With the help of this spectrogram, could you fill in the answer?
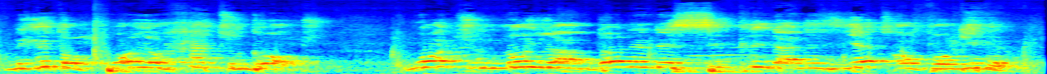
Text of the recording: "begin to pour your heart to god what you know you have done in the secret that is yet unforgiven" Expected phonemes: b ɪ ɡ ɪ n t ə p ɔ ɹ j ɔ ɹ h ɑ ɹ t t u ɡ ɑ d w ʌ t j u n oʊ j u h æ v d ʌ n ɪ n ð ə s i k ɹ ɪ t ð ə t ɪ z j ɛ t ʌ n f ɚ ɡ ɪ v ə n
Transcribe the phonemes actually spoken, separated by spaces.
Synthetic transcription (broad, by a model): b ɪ ɡ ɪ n t ə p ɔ l j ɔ h ɑ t t u ɡ ɑ d w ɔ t j u n oʊ j u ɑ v d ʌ n ɪ n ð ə s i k l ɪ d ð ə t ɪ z j ɛ t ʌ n f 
